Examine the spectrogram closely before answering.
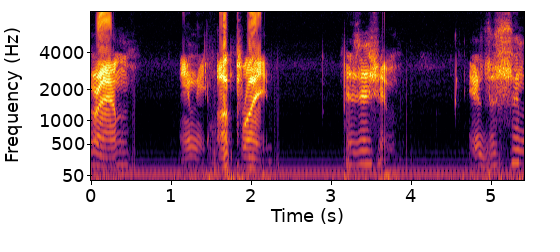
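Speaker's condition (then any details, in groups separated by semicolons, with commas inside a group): Cerebral palsy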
